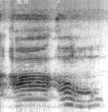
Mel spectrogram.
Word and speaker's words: om: You can do the ah om. Okay, remember om is really three syllables. It's ah om, and then we close our lips, so it's a Okay, so that's why it's an internal vibration with that.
